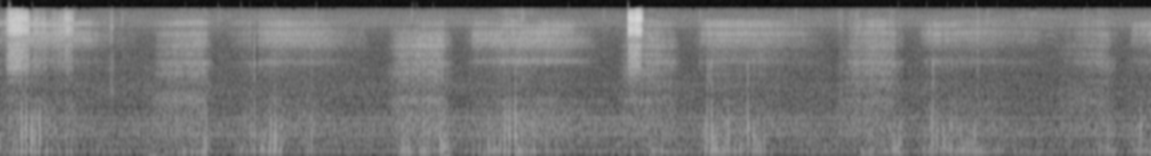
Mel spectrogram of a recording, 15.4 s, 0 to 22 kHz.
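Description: Soft, low rumbling snores with each breath, about 19 a minute, with occasional snorts over quiet room noise.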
